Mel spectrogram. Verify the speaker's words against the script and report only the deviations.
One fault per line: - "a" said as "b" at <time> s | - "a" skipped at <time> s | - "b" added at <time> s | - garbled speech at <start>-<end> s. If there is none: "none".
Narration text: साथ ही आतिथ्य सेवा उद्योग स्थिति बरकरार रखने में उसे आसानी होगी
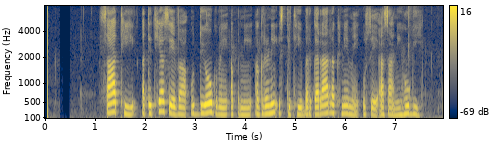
- "में अपनी अग्रणी" added at 3.5 s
